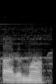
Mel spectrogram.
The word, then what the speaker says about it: কর্ম: আমি দেখো এখানে হচ্ছে রেপের দেখো যে পরিবর্তে আমরা বয় বিন্দুর র ম এর সামনে দেখো ব্যবহার করতেছি এবং ম ঠিক রাখবো আমরা তার মানে অর্থাৎ আমরা কর্ম এটাকে উচ্চারণ যদি করি তাহলে পাচ্ছি আমরা কর্ম এরপর হচ্ছে তিন নাম্বার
